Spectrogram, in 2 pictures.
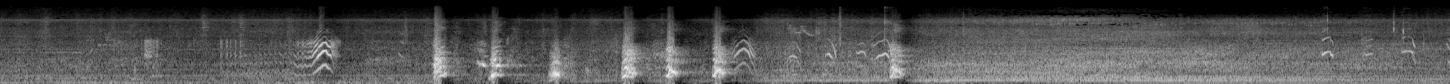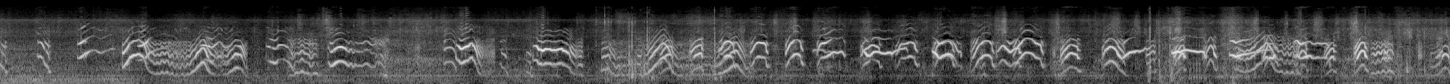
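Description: Newborn dachshund puppies, three days old, squeaking and whimpering. A few short sharp sounds and a stretch of rushing noise come first; from about halfway, a rapid run of short, high cries rising and falling in pitch.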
